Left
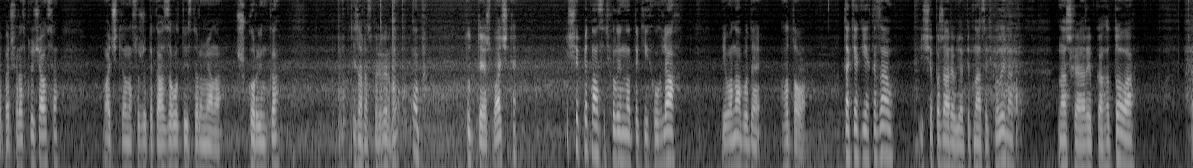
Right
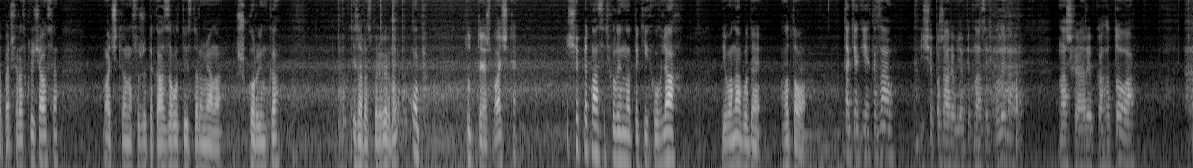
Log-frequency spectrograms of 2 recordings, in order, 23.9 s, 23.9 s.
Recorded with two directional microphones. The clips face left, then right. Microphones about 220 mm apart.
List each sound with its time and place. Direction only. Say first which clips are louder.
0.0 s speech: left 1 dB; centre (ahead or behind)
7.0 s speech: right 2 dB; 20° right (ahead or behind)
9.3 s speech: left 5 dB; 10° left (ahead or behind)
9.6 s speech: left 5 dB; 20° left (ahead or behind)
11.3 s speech: left 3 dB; 5° left (ahead or behind)
16.8 s speech: left 11 dB; 50° left (ahead or behind)
21.2 s speech: left 9 dB; 50° left (ahead or behind)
